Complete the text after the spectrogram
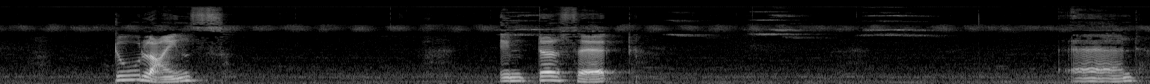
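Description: A ballpoint pen scratches softly across paper.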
